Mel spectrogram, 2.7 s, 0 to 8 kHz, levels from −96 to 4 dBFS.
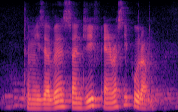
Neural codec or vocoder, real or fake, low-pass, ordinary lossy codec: none; real; none; none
